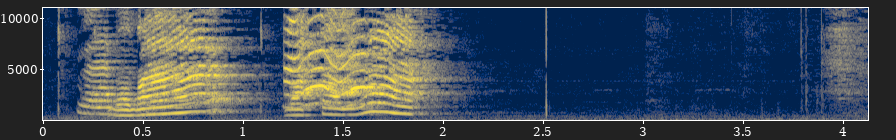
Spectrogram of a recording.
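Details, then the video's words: Talking pet parrot known for saying mummy: two long, shrill, squeaky phrases with a falling then rising inner tone. Silence follows, broken by a single click. "Parrot talking everything || mummy mithu bolta hai"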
